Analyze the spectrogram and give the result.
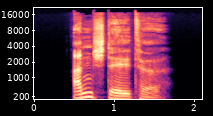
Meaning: inflection of anstellen: 1. first/third-person singular dependent preterite 2. first/third-person singular dependent subjunctive II
- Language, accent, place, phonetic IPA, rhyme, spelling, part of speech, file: German, Germany, Berlin, [ˈanˌʃtɛltə], -anʃtɛltə, anstellte, verb, De-anstellte.ogg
